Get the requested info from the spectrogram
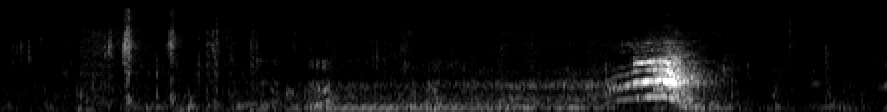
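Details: Staffordshire Bull Terrier puppies, five weeks old, nursing on their mother Rubis in a litter; a low murmuring whimper builds into one sharp, rising squeal near the end, with soft suckling noises around it.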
